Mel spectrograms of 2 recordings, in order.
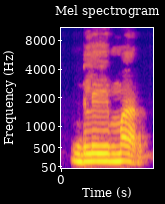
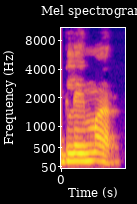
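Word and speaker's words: glamour: मैं करेंगे ठीक है ओ यू आर को यहां पर र पढ़ना है ठीक है एक तरह से ओ यू जो है यहां पर एक तरह से साइलेंट है ठीक है ना गलेमर देखिए ग्लेमो और नहीं पढ़ना है गलेमर गलेमर क्या होता है आकर्षण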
